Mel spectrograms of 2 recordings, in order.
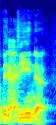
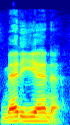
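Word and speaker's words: Mediena: Okay, I was in your stream last week and you said Medina, and I wiped the Cheetos off my keyboard and I said it's Mediana.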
